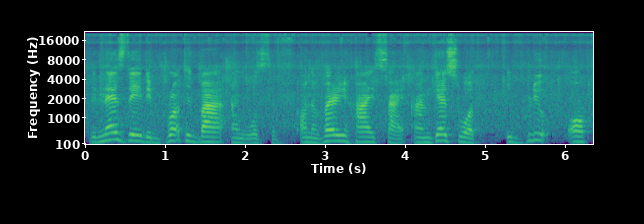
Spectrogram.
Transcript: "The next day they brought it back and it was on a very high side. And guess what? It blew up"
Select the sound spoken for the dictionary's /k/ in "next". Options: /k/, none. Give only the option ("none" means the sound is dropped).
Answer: /k/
